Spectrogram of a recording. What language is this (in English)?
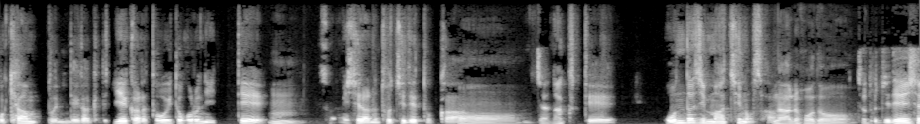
Japanese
